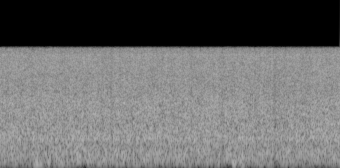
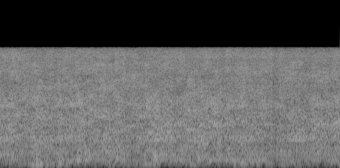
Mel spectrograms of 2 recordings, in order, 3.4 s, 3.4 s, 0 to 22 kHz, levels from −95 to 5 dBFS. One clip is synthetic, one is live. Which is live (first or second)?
first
